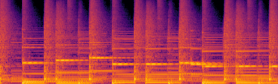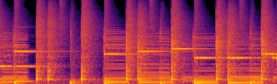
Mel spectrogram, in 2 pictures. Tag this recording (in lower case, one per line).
music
